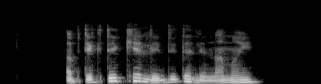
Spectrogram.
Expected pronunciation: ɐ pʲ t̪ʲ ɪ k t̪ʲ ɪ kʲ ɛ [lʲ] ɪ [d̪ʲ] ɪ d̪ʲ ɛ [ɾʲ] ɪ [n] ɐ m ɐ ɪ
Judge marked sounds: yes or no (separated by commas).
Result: yes, yes, no, yes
